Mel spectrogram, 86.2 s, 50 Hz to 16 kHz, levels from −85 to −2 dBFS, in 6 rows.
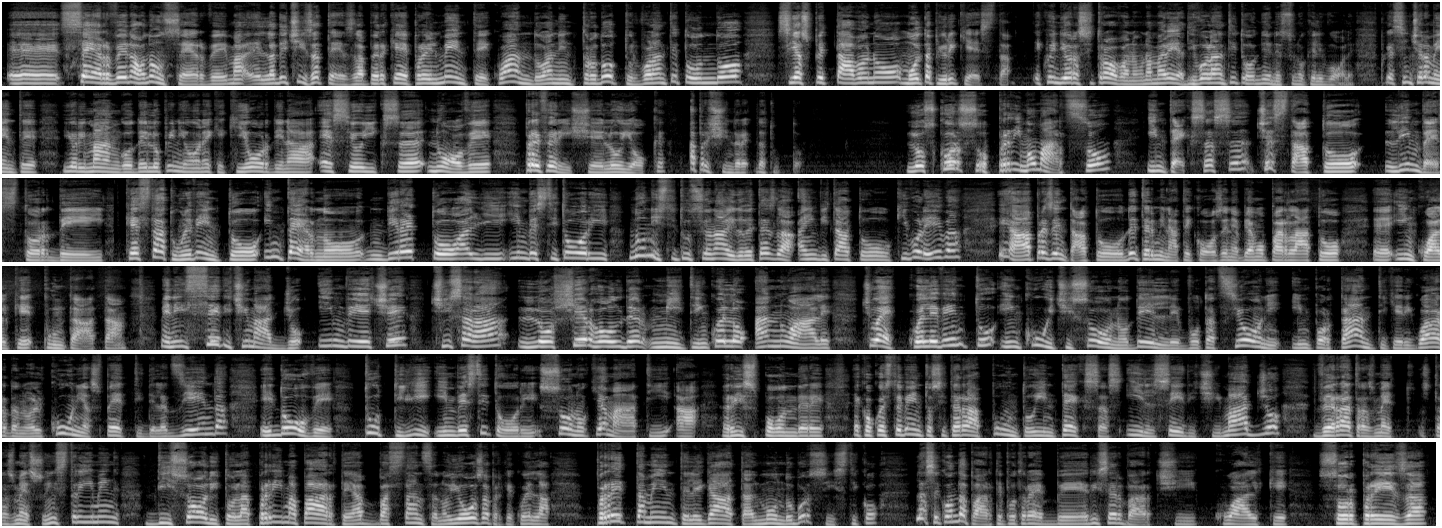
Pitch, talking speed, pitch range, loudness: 180 Hz, 115 wpm, 155-215 Hz, -23 LUFS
